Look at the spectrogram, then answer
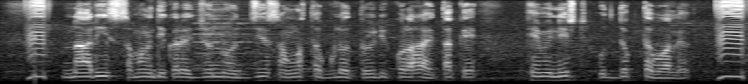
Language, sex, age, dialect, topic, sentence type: Bengali, male, 18-24, Standard Colloquial, banking, statement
